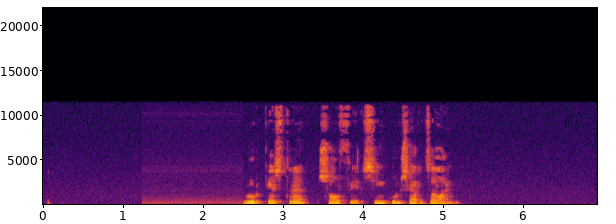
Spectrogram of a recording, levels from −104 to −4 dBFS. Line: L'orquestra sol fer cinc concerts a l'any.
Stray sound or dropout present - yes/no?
no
